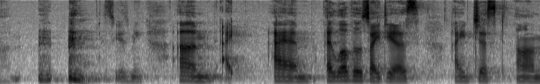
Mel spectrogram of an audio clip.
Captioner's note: clears throat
